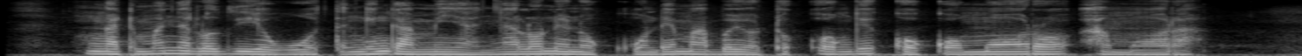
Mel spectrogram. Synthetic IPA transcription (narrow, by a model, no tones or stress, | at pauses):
ŋatmaɲalɔd̪ɪewot̪ŋɡɪŋɡamɪjaɲalɔnenokwondemabɔjɔtooŋɡekɔkɔmɔɾɔʔamɔɾa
